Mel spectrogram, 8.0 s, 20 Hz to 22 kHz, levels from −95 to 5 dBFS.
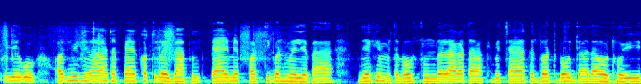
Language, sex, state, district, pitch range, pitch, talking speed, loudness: Hindi, male, Uttar Pradesh, Ghazipur, 160-170 Hz, 165 Hz, 185 wpm, -23 LUFS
